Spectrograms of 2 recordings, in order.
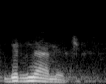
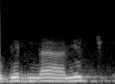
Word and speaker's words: برنامج: البرامج جمع برنامج، إما أن تكسر الباء وإما أن تفتحها، وإما أن تكسر الميم وإما أن تفتحها، فتقول برنامج وبرنامج وبرنامج وبرنامج. فهذه أربعة أوجه لنطق هذه الكلمة وكلها صحيحة.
